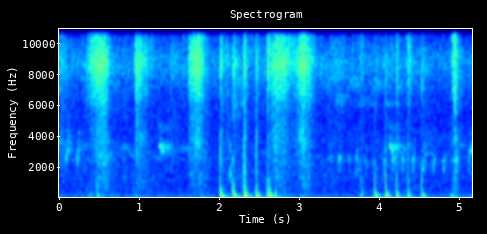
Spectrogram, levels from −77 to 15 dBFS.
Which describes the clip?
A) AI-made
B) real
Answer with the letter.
B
